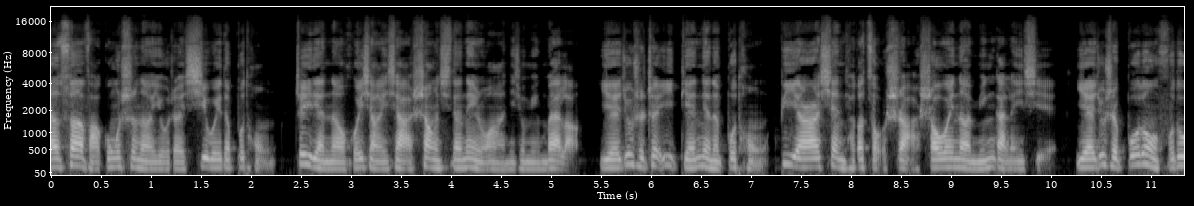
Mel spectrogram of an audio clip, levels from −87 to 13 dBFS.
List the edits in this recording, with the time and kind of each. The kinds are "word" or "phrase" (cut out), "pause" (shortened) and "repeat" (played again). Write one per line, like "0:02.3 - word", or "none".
0:02.3 - pause
0:05.4 - pause
0:07.2 - word
0:10.2 - pause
